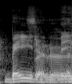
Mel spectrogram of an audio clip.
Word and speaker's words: Bader: En Bader, vous le prononcez comme la bande à Bader. Bader.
